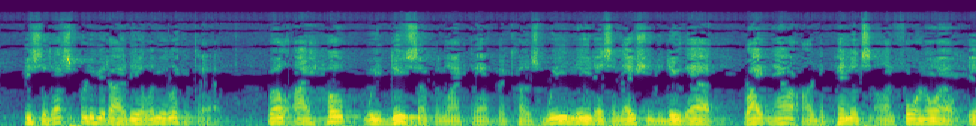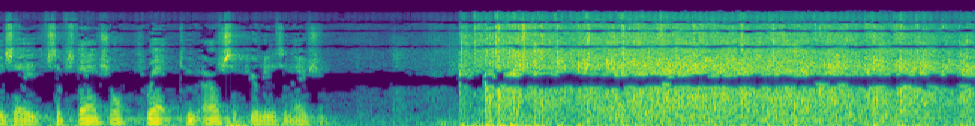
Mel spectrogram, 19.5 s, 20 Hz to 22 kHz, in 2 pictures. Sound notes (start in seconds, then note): 16.8 applause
